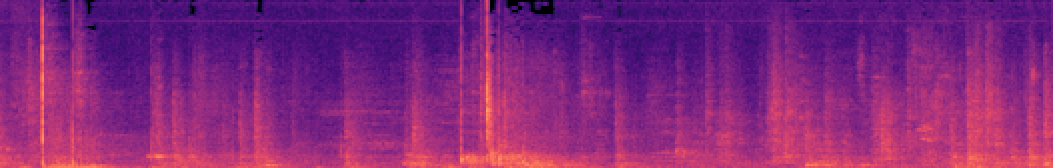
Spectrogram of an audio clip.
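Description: Bowling alley lane sounds: bowling balls rumbling down the lanes and pins crashing, with a sharp hit about a quarter second in and a louder crash about three seconds in.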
